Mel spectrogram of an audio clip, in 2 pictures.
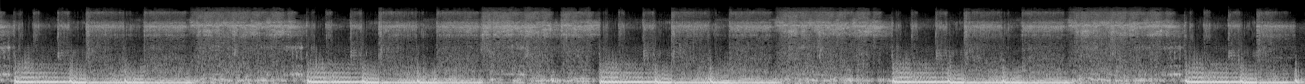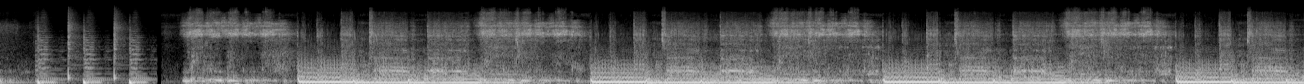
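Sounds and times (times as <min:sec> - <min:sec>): bass-heavy dance music: 0:00.0 - 0:14.7, 0:16.0 - 0:26.0.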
